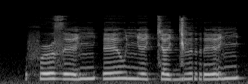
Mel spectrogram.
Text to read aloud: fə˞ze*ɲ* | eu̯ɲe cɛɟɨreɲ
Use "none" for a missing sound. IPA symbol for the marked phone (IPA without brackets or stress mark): ɲ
